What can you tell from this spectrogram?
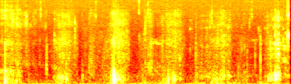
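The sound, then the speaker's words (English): Crisp crunching as someone chews a crunchy homemade sugar cookie, with repeated bites and grinding chews in an irregular rhythm and a sharper crack partway through; no talking. “It's not soft. Oh, we got a little crunch to I it.”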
